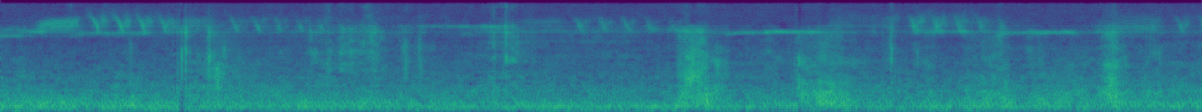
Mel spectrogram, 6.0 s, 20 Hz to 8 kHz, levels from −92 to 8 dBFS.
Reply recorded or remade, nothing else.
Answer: remade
